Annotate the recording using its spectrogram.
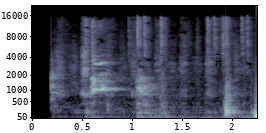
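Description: Small dogs yipping and whining excitedly behind a glass door, three short high cries, as they greet their owner after a long absence. A brief knock on the door near the end.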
